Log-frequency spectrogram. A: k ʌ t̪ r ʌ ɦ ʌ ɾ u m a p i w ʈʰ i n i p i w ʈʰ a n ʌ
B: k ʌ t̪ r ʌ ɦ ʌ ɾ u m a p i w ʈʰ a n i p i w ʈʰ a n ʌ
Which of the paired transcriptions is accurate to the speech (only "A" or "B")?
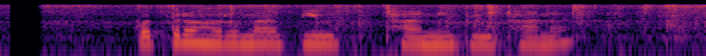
B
